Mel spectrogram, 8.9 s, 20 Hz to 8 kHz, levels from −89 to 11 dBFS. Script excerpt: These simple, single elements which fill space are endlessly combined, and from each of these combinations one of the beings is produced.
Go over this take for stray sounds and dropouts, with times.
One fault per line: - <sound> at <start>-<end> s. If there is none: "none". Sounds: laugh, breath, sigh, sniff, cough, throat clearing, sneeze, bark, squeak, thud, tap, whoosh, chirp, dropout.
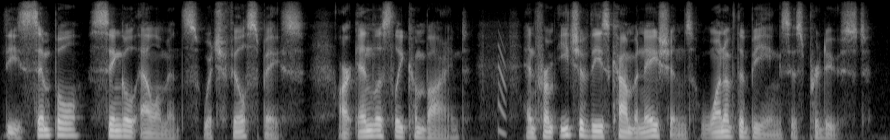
- chirp at 5.0-5.1 s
